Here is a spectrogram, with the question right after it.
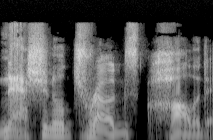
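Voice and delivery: grating, disapproving, judgmental tone. Recalling a woman's remark, the speaker imitates her grating, judgmental voice. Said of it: "just that grating sound of judgment".

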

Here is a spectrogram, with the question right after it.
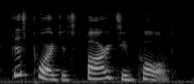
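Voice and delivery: plain

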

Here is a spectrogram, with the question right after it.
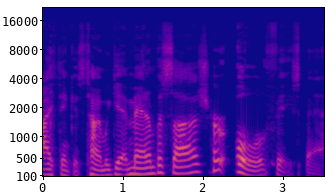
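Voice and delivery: ordinary talk

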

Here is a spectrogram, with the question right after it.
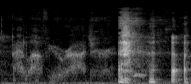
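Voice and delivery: very slow, drawn-out whisper. Retelling whispering to roger while sleeping: imitating own whisper. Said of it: "I whispered that in his ear".

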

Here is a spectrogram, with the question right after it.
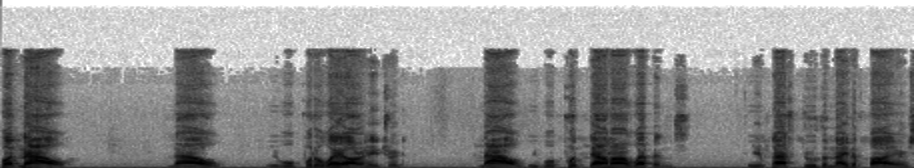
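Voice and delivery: ape voice, read aloud. Reading a passage aloud after offering to do it, reading like an ape. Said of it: "I'll read it like an ape".

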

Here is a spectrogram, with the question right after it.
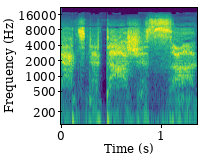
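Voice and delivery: unvoiced whisper.

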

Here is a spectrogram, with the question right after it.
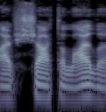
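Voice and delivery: plain reading voice

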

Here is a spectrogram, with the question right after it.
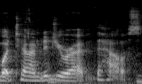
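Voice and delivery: usual speaking voice

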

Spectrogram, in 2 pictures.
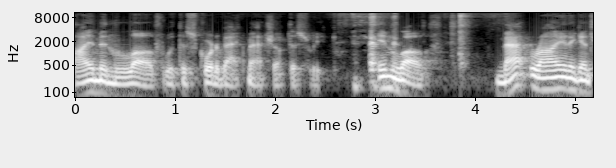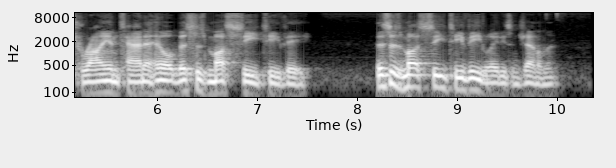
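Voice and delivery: sarcastic, exaggerated fake gushing excitement. Previewing a game with a co-host: mock enthusiasm, sarcastic. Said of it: "in the most sarcastic way possible".

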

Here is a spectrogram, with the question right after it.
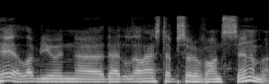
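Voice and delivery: normal talking voice

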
